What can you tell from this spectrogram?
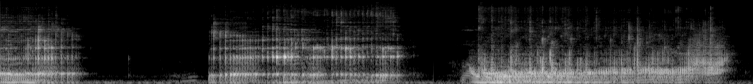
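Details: Three long, loud, rumbling belches lasting one to three seconds each, with short quiet gaps; burping after a lunch of pizza, fries and a shake that caused bloating.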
